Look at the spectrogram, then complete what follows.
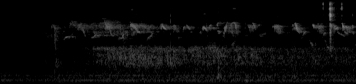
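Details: American goldfinches at a bird feeder under a tree in March, dropping down to feed and flying back up into the tree, give a high, rambling stream of twittering and chirping notes with little pause, over faint background hum.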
